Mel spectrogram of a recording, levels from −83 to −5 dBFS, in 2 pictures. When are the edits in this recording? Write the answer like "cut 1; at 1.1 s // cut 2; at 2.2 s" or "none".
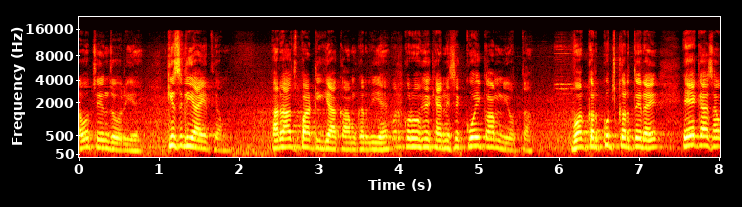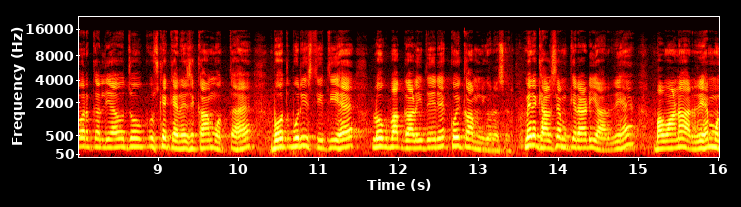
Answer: cut 1; at 4.0 s // cut 2; at 10.3 s // cut 3; at 13.4 s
